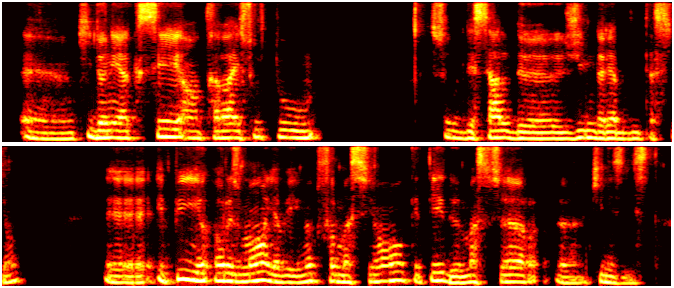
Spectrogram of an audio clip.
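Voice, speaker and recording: A man with an Italian accent speaks very slowly at a fairly high pitch, his intonation fairly even. His tone is dark, mellow and somewhat breathy. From Italy. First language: Italian (speaking French). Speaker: massage therapist and body psychotherapy trainer. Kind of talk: webinar presentation. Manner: hesitant, many fillers.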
